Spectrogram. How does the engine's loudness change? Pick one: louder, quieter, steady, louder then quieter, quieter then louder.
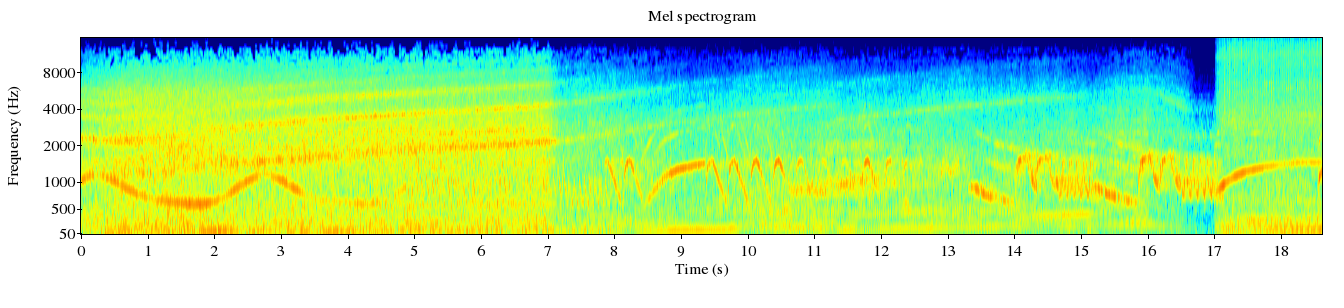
quieter.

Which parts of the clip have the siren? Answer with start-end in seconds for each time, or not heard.
0.0-18.5.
